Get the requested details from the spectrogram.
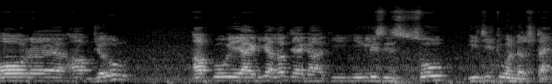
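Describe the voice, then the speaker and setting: Over noticeable background noise, a man with a Bihari accent talks at a moderate pace in a high pitch with a monotone, flat intonation. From Bihar, India. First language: Bhojpuri (speaking Hindi). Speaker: English language teacher. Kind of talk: tutorial. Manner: hesitant, with filler sounds and self-corrections.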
